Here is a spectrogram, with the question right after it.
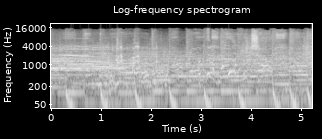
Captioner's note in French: rire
